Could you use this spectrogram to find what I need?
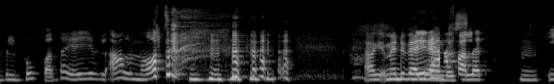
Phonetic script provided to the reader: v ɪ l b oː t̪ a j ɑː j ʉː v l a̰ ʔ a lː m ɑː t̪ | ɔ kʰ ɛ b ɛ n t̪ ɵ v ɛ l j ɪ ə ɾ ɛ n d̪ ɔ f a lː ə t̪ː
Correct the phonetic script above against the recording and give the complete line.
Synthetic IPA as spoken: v ɪ l b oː d̪ a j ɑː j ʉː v l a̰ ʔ a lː m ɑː t̪ | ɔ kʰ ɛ m ɛ n d̪ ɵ v ɛ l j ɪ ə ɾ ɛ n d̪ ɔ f a lː ə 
